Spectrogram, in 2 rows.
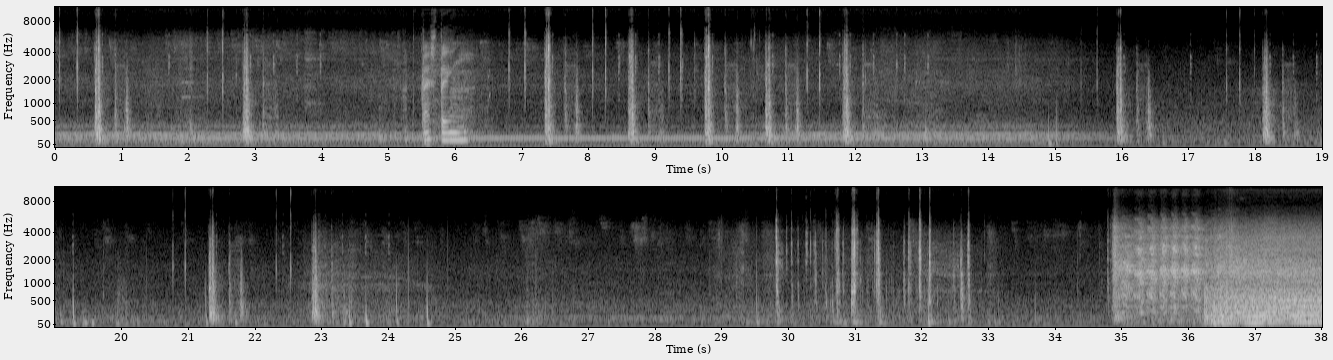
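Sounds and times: sharp clicks: 0:00.0 - 0:04.1, 0:06.5 - 0:13.2, 0:15.3 - 0:19.4, 0:20.7 - 0:24.4
car door locks clunking: 0:00.6 - 0:01.2, 0:02.0 - 0:03.4, 0:07.3 - 0:13.2, 0:15.9 - 0:16.5, 0:17.9 - 0:18.7, 0:21.3 - 0:22.0, 0:22.8 - 0:23.4.

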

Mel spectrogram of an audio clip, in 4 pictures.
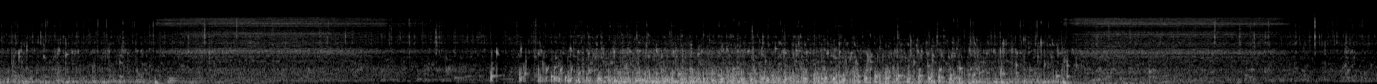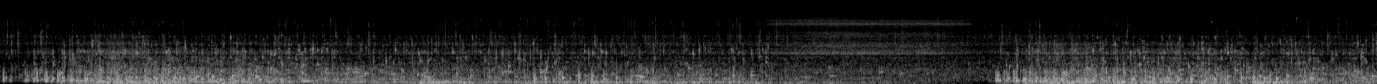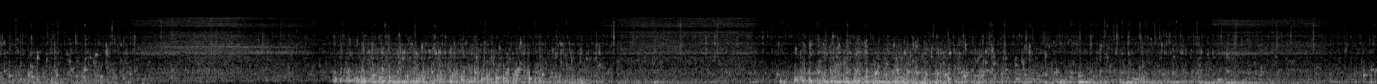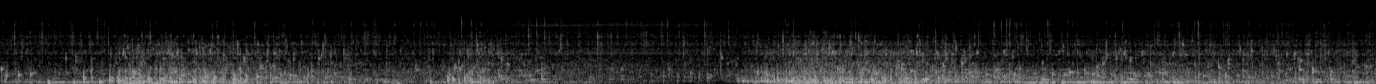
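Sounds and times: bubbles gurgling underwater: 0:00.0 - 0:02.1, 0:04.5 - 0:11.6, 0:13.4 - 0:22.4, 0:23.7 - 0:29.3, 0:30.8 - 0:55.0
regulator hiss: 0:01.6 - 0:04.0, 0:10.7 - 0:13.0, 0:21.5 - 0:23.5, 0:33.7 - 0:35.2.

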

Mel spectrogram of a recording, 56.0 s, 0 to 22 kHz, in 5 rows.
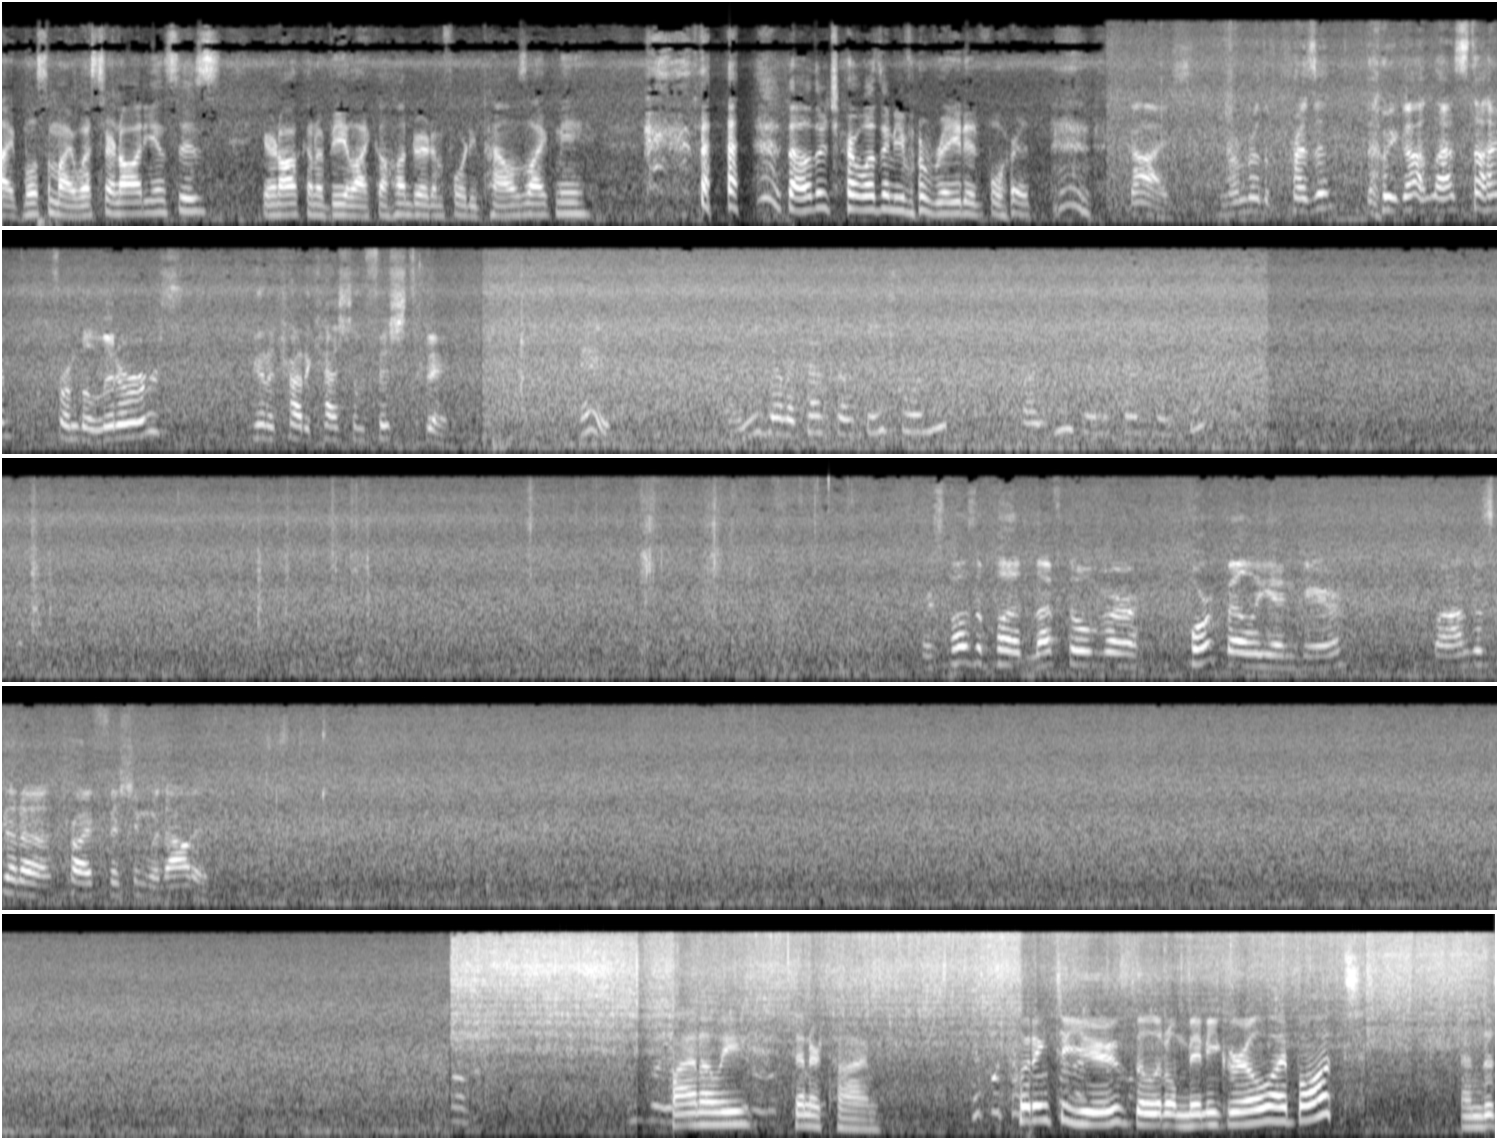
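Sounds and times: stream water rushing: 0:07.7 - 0:56.0
loud hiss: 0:07.8 - 0:20.9, 0:48.2 - 0:56.0.

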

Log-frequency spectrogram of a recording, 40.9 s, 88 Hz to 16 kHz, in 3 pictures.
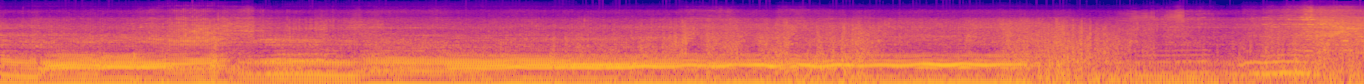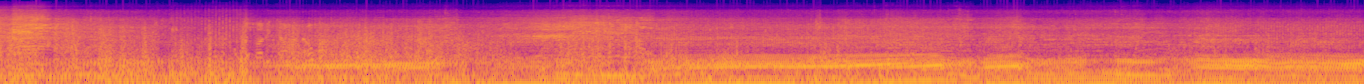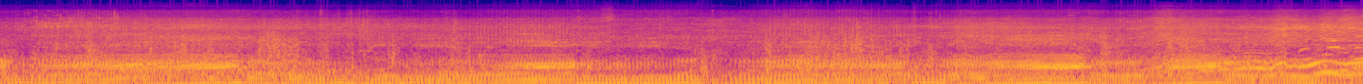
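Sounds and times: small motorbike engine revving: 0:11.3 - 0:14.7, 0:35.2 - 0:40.9.

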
